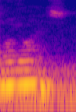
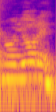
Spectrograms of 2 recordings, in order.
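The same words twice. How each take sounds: First: Soft and gentle, a hand on a weeping friend's shoulder; quietly comforting a grieving person; tender comfort. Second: Said in the usual way. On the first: Shown as a demonstration. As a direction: console someone in tears. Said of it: "le pones la mano en el hombro y le dices". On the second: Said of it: "es esa frase de compasión".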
